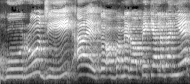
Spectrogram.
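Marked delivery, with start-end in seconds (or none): 0.1-2.0 Guru drawn out slowly, each syllable clear; slow reading aloud. Shown as a demonstration. Teacher modelling a phrase to young learners, slow. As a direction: spell it out in sound for the kids. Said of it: "तो क्या हो जाएगा?".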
